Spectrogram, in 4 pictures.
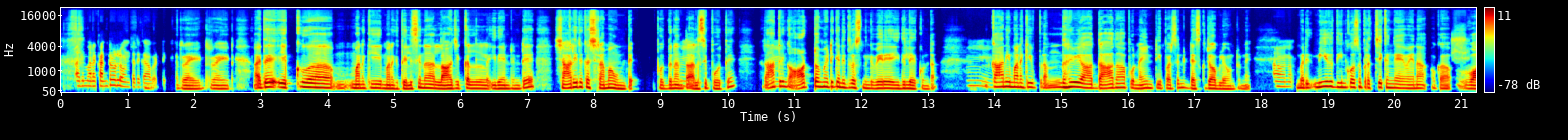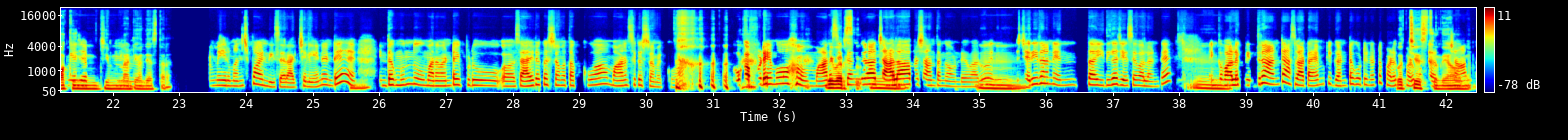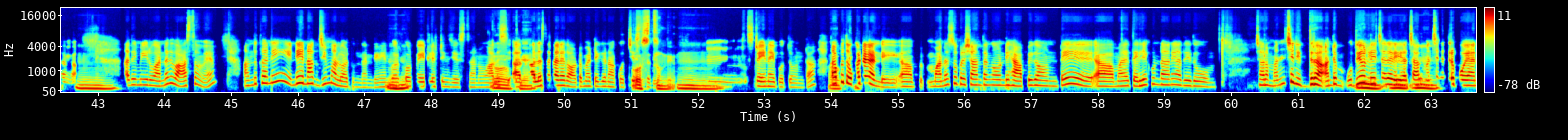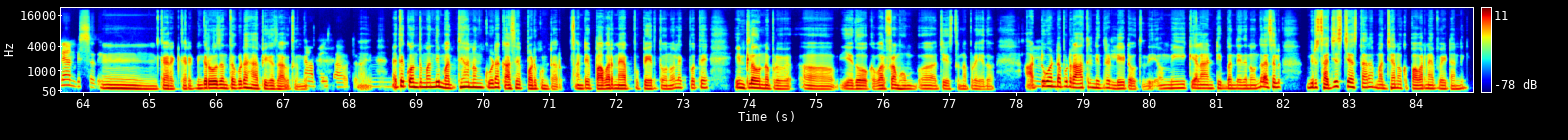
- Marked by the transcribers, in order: in English: "కంట్రోల్‌లో"; in English: "రైట్, రైట్"; in English: "లాజికల్"; in English: "ఆటోమేటిక్‌గా"; in English: "నైన్టీ పర్సెంట్ డెస్క్"; in English: "వాకింగ్, జిమ్"; in English: "పాయింట్"; in English: "యాక్చువల్లీ"; laugh; in English: "రివర్స్"; in English: "టైమ్‌కి"; in English: "జిమ్"; in English: "వర్కౌట్, వెయిట్ లిఫ్టింగ్"; in English: "ఆటోమేటిక్‌గా"; in English: "స్ట్రెయిన్"; other background noise; in English: "హ్యాపీగా"; lip smack; in English: "కరెక్ట్, కరెక్ట్"; in English: "హ్యాపీగా"; in English: "హ్యాపీగా"; lip smack; in English: "పవర్ న్యాప్"; in English: "వర్క్ ఫ్రం హోమ్"; in English: "లేట్"; in English: "సజెస్ట్"; in English: "పవర్ న్యాప్"
- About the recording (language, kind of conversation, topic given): Telugu, podcast, నిద్రను మెరుగుపరచుకోవడానికి మీరు పాటించే అలవాట్లు ఏవి?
